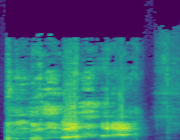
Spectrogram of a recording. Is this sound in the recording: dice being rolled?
no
